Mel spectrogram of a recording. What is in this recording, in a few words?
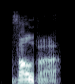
"vulva", British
